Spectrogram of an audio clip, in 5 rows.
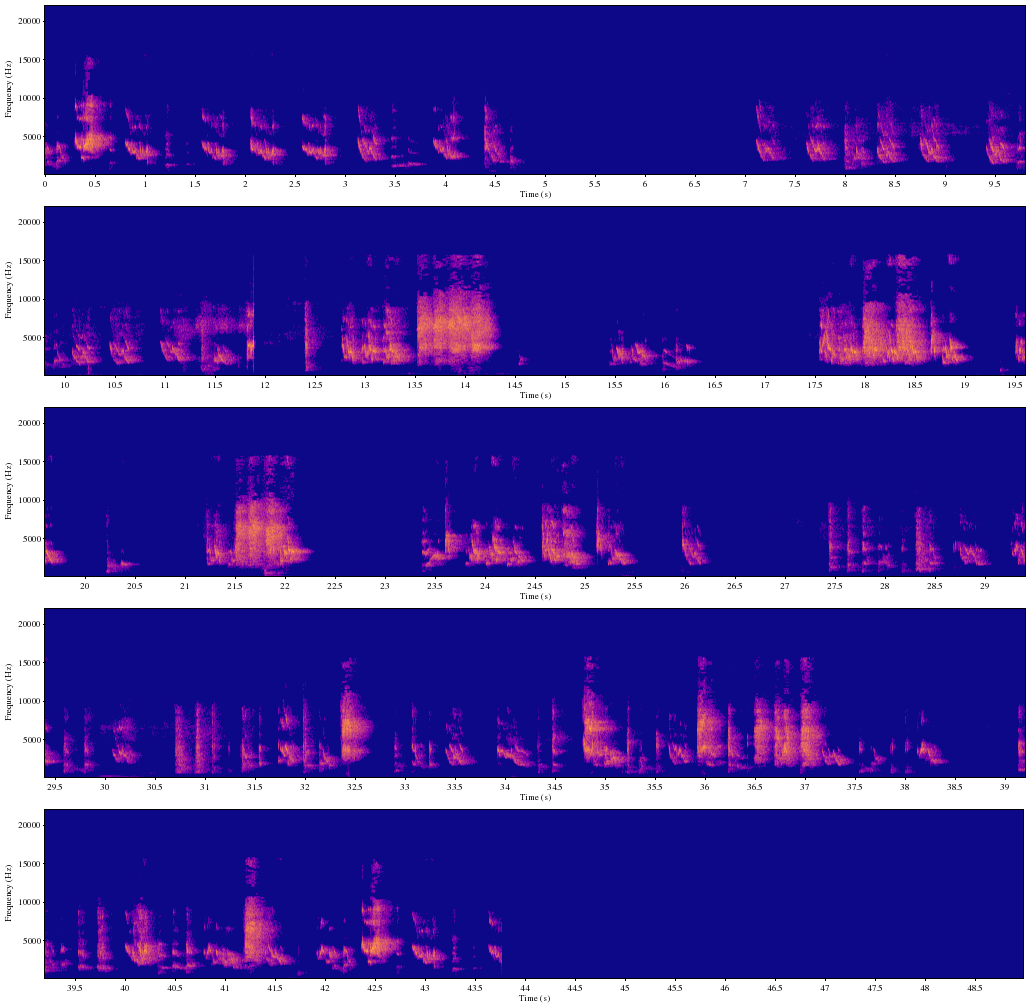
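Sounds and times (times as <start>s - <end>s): small birds twittering: 0.0s - 5.0s, 7.0s - 14.8s, 15.4s - 16.5s, 17.4s - 22.4s, 23.3s - 26.4s, 27.0s - 43.9s.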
